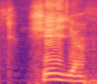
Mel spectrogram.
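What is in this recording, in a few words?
"Thousand", Greek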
